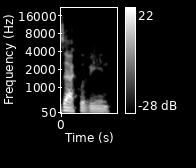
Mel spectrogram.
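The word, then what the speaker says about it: Zach LaVine: said the name um but yeah it is Zack LaVine uh as a Timberwolves fan he came up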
